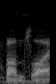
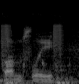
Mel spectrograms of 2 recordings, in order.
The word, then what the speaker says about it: Bumslie: All right, come around a little bit more, Bums, and I'll definitely learn that it's Bumslie and not Bumsley.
